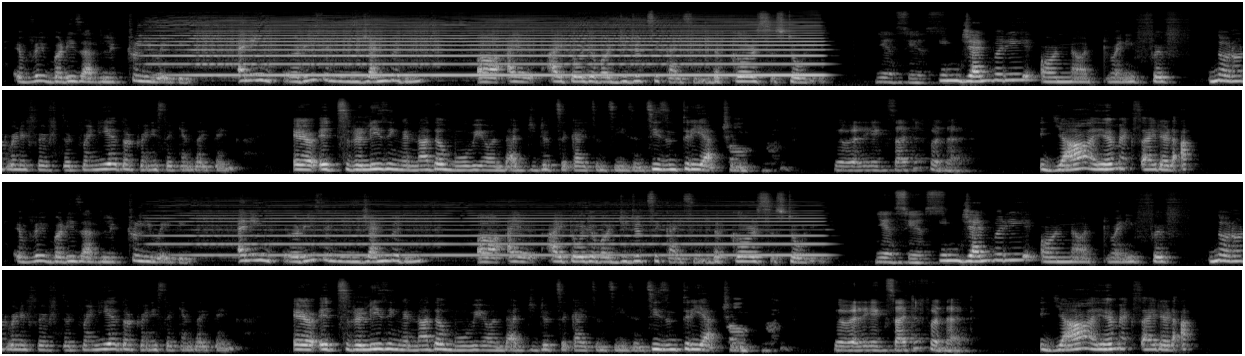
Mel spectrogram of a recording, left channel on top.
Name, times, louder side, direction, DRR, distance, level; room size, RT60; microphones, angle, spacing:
voice 1, 0.1-1.9 2.3-4.2 4.7-8.2 9.4-11.7 12.1-14.7 15.3-19.9 22.8-24.3, equal, 10° left, 0.7 m, -24 dB
Bowed string instrument, 1.4-8.3, left 7 dB, 55° left, 0.3 m, -24 dB
voice 2, 8.7-9.4 19.7-20.2 20.7-22.1 23.4-23.6, right 5 dB, 45° right, 0.3 m, -30 dB
4.7 x 2.1 x 3.6 m
head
